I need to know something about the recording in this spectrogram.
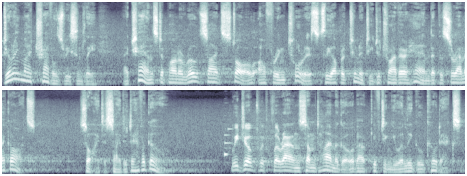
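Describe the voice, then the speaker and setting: A stately male judge from a video game, speaking in a low, composed voice. He chooses every word with formal precision and measured calm. His humor is dry. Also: a little hiss or hum.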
